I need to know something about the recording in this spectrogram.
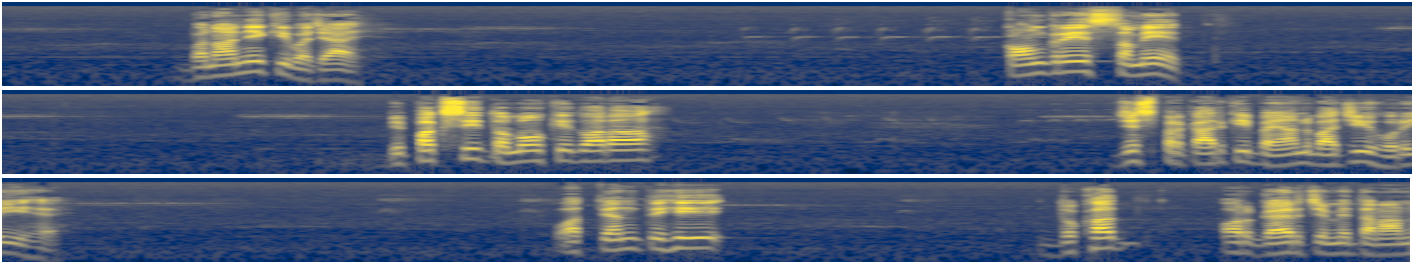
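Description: A middle-aged man speaks into a close microphone, calmly and firmly, in short bursts with pauses.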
